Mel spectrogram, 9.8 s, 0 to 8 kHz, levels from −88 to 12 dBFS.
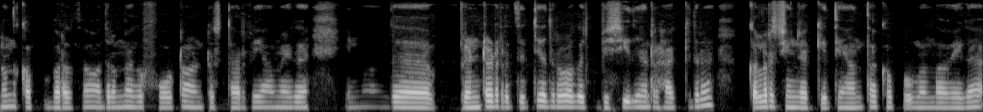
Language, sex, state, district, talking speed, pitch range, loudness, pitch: Kannada, male, Karnataka, Dharwad, 135 wpm, 135-145 Hz, -21 LUFS, 140 Hz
